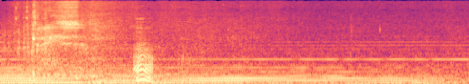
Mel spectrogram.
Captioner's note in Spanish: Susurra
